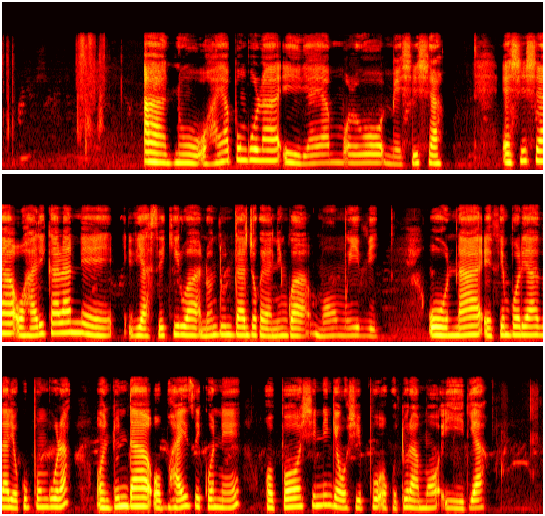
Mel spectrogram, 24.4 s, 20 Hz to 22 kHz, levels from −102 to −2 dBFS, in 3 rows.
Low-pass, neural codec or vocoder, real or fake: 9.9 kHz; none; real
